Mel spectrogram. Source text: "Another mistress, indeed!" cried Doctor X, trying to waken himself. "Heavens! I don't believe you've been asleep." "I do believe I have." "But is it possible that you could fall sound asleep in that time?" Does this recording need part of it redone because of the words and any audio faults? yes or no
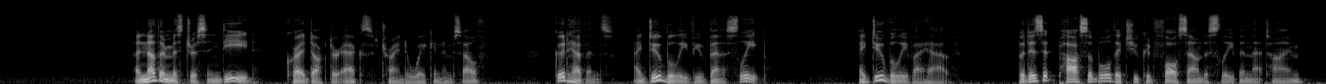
yes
